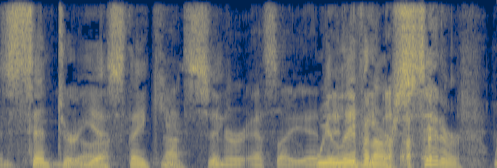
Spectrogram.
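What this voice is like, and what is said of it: Appalachian accent. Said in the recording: “our listeners who may not understand our accent ... Us Appalachian boys have a hard time with T's.”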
